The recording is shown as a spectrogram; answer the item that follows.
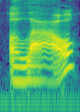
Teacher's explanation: So the letter A can be an A like in hat, an A like in water, a schwa, which is just this reduced grunting sound in allow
